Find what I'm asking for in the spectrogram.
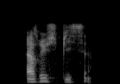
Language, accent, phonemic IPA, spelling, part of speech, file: French, France, /a.ʁys.pis/, aruspice, noun, LL-Q150 (fra)-aruspice.wav
- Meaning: haruspex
